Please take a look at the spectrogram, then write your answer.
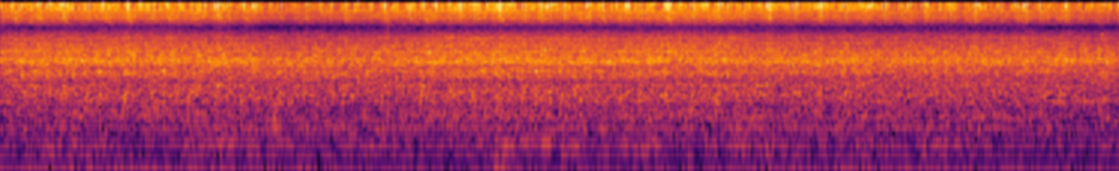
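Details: Steady, even idle with a soft low hum and no grinding or scraping from the front of the engine after a new water pump and belts were fitted; sounds healthy.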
